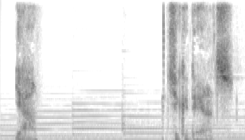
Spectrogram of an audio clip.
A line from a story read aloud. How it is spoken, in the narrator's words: Mark answered softly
